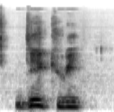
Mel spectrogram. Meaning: inflection of décuire: 1. first/second-person singular present indicative 2. second-person singular imperative
- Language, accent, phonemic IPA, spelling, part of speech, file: French, Canada, /de.kɥi/, décuis, verb, LL-Q150 (fra)-décuis.wav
